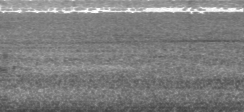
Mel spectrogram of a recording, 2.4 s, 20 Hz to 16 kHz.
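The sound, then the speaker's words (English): Buses driving along Highway 1 in Darién, Panama, give a continuous low engine rumble and steady road noise, even in loudness throughout, with no talk. “That's Highway 1 that they're on. This is bus number 9. We're in Darien Gap right now. Actually, we're in Darien. They just left the Darien Gap.”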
